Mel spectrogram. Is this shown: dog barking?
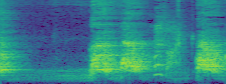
yes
